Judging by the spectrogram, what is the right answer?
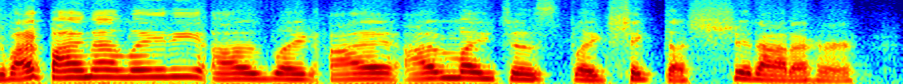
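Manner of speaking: ordinary talk, nothing marked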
